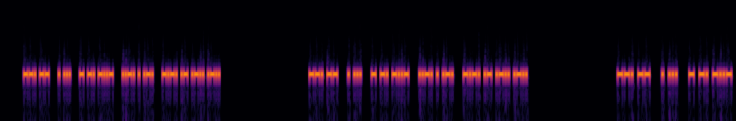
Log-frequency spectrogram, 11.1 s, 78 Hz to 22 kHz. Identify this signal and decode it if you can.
Morse code, heard as a keyed tone, about 50 wpm, 700 Hz. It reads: GM ES TNX FER CALL GM ES TNX FER CALL GM ES TNX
